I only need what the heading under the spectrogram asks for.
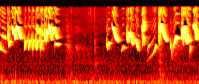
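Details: High, sweet warbled phrase from a captive male grey singer finch originating in Poland; a trilled opening, a short pause, then a fresh burst of varied twittering notes.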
